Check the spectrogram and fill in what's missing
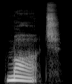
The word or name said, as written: PALM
